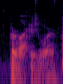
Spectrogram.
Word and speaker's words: provocateur: Provocateur.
